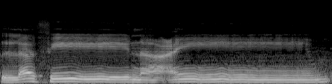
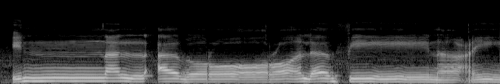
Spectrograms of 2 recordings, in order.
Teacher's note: la fi itu panjangkan sikit 2 harakat. Innal abrara lafi na'im, panjangkan.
